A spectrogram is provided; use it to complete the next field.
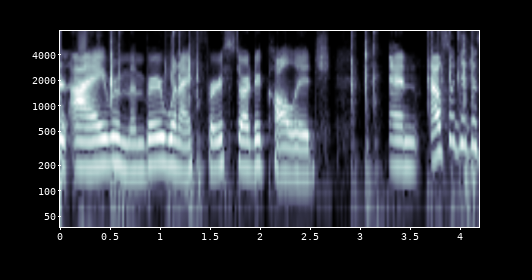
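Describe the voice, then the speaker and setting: A woman with a plain, everyday voice talks at a fairly quick pace in a medium pitch. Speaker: streamer. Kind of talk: casual chat.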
